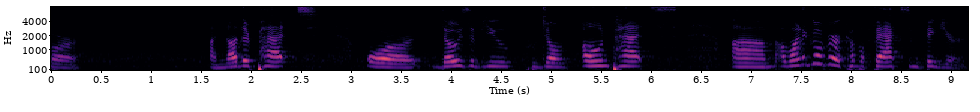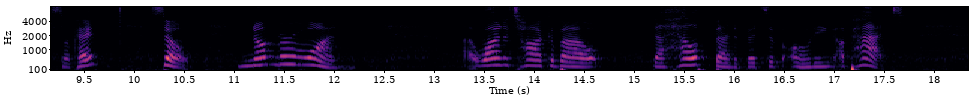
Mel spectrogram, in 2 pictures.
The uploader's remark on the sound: sound may be low on this one - sorry about that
